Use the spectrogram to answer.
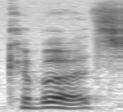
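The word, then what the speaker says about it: קבוץ: Uh, but it turns into a kabutz, which we haven't seen yet. And this isn't like ki bbutz, like a a spot of land, a hotel or a farm or something like that in Israel.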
